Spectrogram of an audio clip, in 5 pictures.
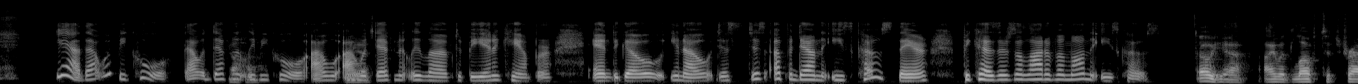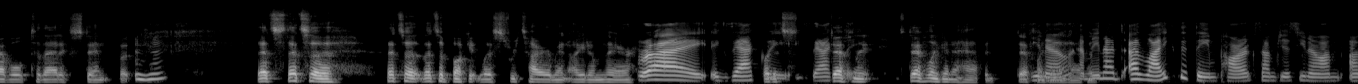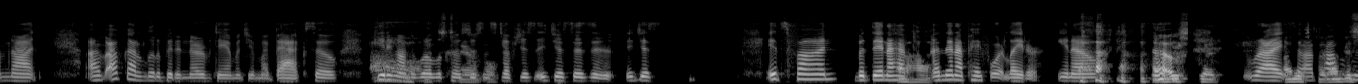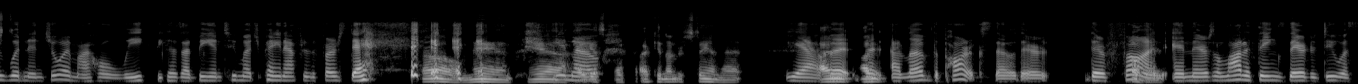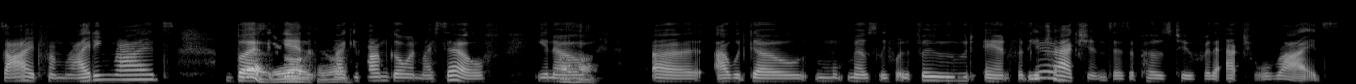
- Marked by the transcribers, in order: inhale; exhale; tapping; other background noise; laugh; laughing while speaking: "So"; laughing while speaking: "day"; laugh
- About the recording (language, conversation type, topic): English, unstructured, How would you spend a week with unlimited parks and museums access?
